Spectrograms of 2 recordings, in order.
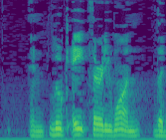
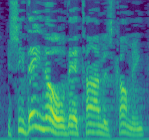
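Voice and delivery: high, loud preacher's build; fiery sermon delivery; preaching at full force; 6 semitones higher, 5 dB louder than usual. Acted. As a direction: drive the point home from the pulpit.

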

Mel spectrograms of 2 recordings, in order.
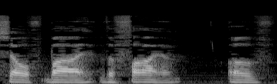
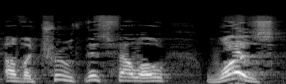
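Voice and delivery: raised, insistent assertion; confidently affirming; 4 semitones higher, 7 dB louder than usual. Acted. Another bystander identifies Peter, confidently affirming. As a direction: declare it with loud certainty. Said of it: "another confidently affirmed".

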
